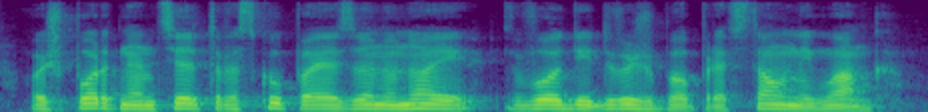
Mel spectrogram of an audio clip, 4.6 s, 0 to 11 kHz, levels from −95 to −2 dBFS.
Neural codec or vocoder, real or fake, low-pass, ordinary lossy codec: codec, 24 kHz, 0.9 kbps, WavTokenizer, medium speech release version 2; fake; 9.9 kHz; Opus, 64 kbps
